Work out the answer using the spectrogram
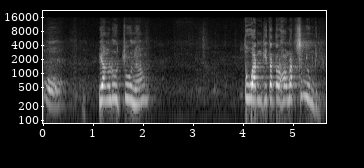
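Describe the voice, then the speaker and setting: A man in his fifties preaching a sermon, animated, firing rhetorical questions and mocking impressions. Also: high voice, normal speed. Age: 50s. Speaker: Islamic preacher. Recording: long hall reverb.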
